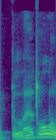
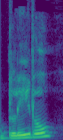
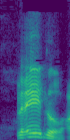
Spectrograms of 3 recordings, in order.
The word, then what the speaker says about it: Bledel: Alexis Blaisdell, how do you say her name? – I'd say Bledel or Bleedle. – Bledel. I was putting an extra S in there.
